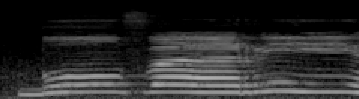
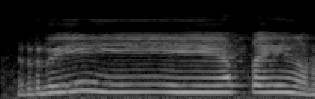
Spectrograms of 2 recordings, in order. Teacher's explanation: Ra baris bawah kena baca dengan nipis, senyum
